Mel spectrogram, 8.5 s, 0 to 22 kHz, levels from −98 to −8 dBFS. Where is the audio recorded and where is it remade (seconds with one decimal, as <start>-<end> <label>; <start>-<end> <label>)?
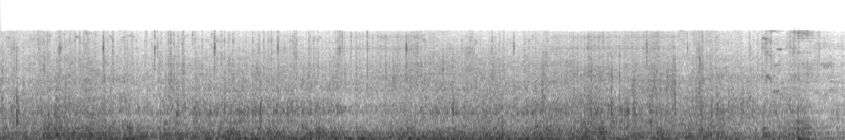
0.0-3.4 recorded; 3.4-4.2 remade; 4.2-5.5 recorded; 5.5-6.8 remade; 6.8-7.9 recorded; 7.9-8.5 remade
